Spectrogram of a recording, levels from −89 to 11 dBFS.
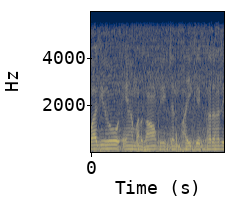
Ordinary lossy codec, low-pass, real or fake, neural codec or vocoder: none; 5.4 kHz; fake; codec, 16 kHz, 16 kbps, FreqCodec, larger model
